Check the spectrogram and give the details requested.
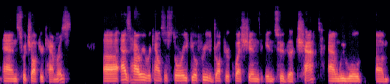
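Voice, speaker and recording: Deep-voiced guy hosting an online q and a, rambly and hesitant, dry sound. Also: a little mellow, slightly rough, no echo, low-quality recording. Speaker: host.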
